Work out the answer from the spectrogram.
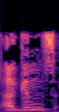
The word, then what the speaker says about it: Uggams: the most wonderful thing I took it's lesie ugens am I pronouncing that right Uggams lesie Uggams yes well she is just so precious and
